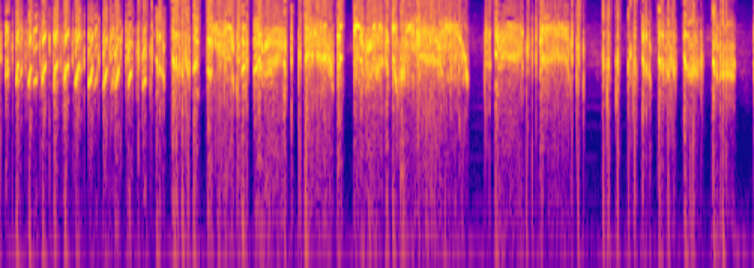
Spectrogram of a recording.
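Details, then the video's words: Swiftlet lure call for attracting swiftlets: rapid, dense series of high, sharp chirps and twitters, continuous at first, then broken into short bursts with brief silent gaps. "Suara tarik burung walet"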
